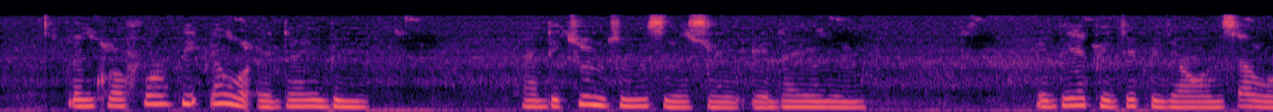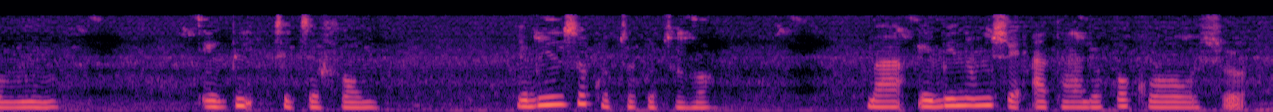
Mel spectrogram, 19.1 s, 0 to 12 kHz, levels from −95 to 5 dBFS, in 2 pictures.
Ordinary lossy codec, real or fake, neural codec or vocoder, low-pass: AAC, 64 kbps; fake; codec, 16 kHz, 16 kbps, FunCodec, trained on Chinese and English, 50 frames a second; 7.2 kHz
